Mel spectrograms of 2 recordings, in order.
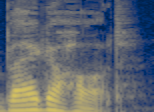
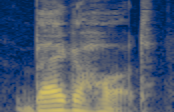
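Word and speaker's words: Bagehot: english constitution by walter i think it's pronounced bhaga hot bagahot and on part way through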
